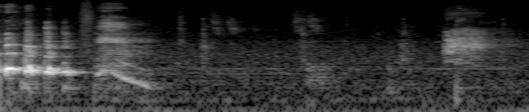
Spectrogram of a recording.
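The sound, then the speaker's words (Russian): A crow caws several times in quick succession, loud, the last call trailing downward; after a quiet stretch, one short, rough caw sounds again. “Такие чайки улетели, прилетели вороны. Всегда короли чайки здесь, и меня перебивали, теперь ворон такая.”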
